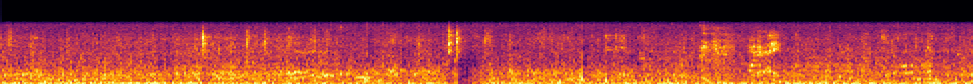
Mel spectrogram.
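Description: Several adults talk with animation nearby.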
